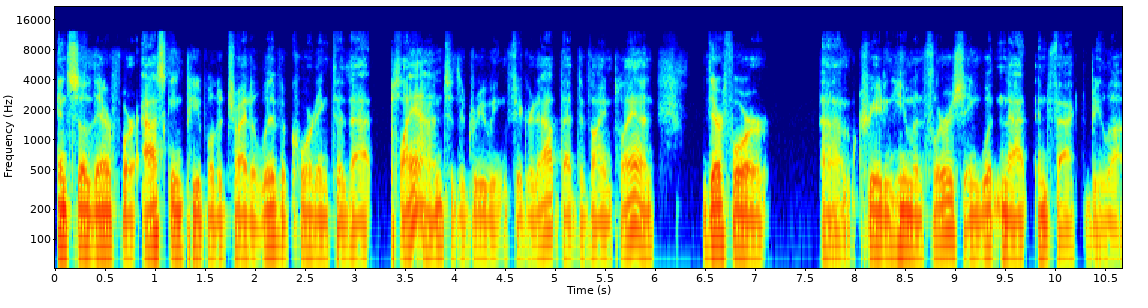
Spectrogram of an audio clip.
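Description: A man with an American accent speaks at a moderate pace in a very deep, low voice with ordinary pitch variation. The sound is dry and close with no echo, and the background is quiet. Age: 60s. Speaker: bishop and author. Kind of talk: interview.

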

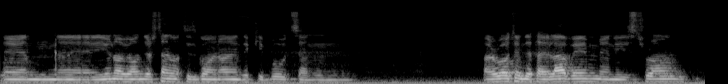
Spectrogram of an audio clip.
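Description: A man speaks with an Israeli accent at a medium pitch. His pace is moderate and his intonation is monotone and flat. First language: Hebrew. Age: 30s. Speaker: October 7 survivor. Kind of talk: testimony.

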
